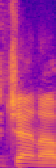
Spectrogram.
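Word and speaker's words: Jannah: character arc and a development for lando and jana or jaina or whatever her name is yeah it's it's it's jenna but i think it's pronunciation yeah i think that this movie as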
